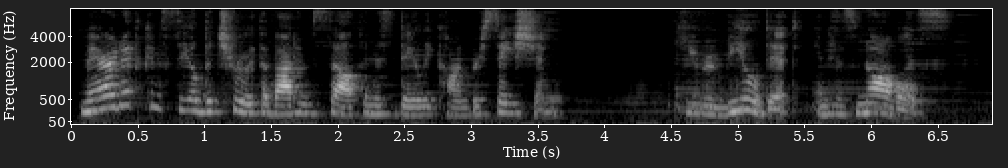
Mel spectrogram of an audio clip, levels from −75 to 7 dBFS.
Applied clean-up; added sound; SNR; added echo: neural separator model SepFormer DNS4.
